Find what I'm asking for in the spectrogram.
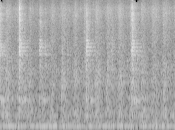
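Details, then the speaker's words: Roper washer on rinse cycle after a long soak with laundry: low steady hum broken by sharp, irregular clunks every half second to second; knocking source unknown. "You can hear that knocking sound. Just really not sure where that's coming from. And it's on the rinse cycle,"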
